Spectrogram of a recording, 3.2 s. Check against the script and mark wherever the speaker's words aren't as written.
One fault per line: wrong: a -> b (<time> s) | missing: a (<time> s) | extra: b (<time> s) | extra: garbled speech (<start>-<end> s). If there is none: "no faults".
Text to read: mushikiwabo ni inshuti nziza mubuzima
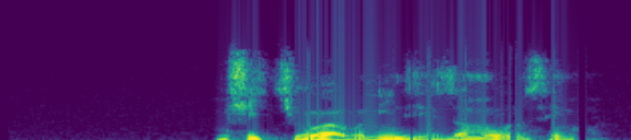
missing: inshuti (1.9 s)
